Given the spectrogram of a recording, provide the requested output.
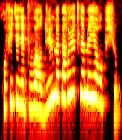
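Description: A woman's voice: very high voice, fast, no room sound, voice pushed up. A woman doing a cold, distant fox girl. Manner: flat, cold, detached. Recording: dull lo-fi recording.

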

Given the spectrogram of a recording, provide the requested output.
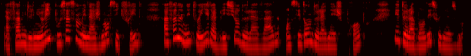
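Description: A woman calmly narrating a fantasy audiobook. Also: medium pitch, brisk, slightly rough, dry recording, dull audio.

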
